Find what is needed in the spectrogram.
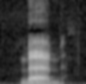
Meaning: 1. door, gate 2. opening, gateway 3. entrance 4. gullet, weasand 5. opportunity, a chance, opening 6. military tactic, maneuver, an opening to use a strategy 7. chapter, section, column
- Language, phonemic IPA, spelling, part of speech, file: Arabic, /baːb/, باب, noun, Ar-باب.ogg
